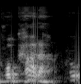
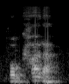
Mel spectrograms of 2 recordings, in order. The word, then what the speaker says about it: Pokhara: From Pokhara. Okay, Pokhara.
